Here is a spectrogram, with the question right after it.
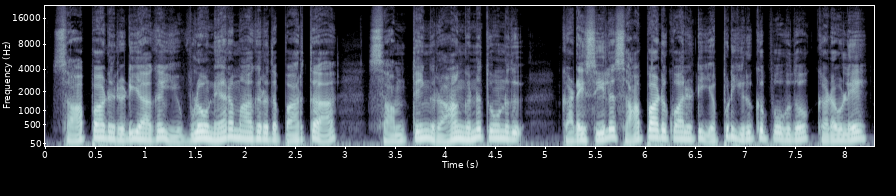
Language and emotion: Tamil, fearful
